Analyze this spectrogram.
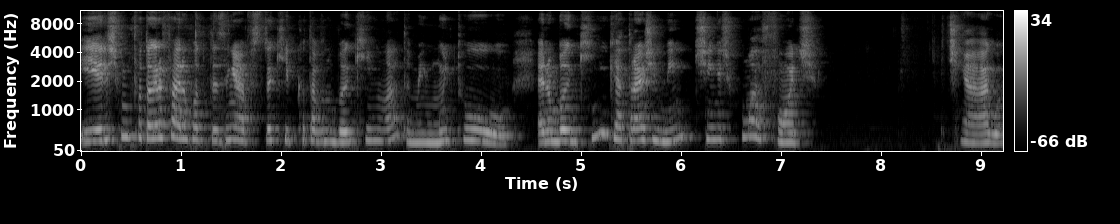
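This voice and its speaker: Her pitch high and her intonation lively, a woman talks at a fairly quick pace. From Brazil. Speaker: artist vlogger. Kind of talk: casual vlog, showing a sketchbook. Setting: at her boyfriend's home.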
